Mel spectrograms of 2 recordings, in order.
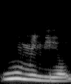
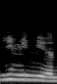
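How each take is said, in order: First: The first word is the vowel 'u'. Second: The first word is the vowel 'i'. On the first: The speaker calls it right. "এটার উচ্চারণ করতে হবে উ" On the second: The speaker calls it wrong. "ই মিনিয়া না"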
